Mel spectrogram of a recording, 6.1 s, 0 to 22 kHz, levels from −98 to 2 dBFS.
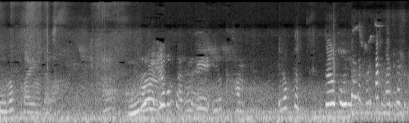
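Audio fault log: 5.27–6.14 s: section at the wrong speed. The closing stretch plays 1.77 times too fast, so pitch jumps roughly ten semitones, likely from playback against a mismatched clock.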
